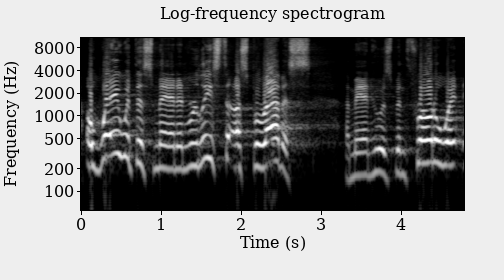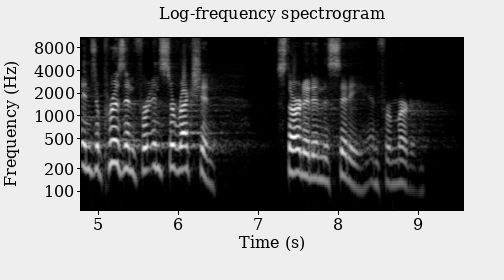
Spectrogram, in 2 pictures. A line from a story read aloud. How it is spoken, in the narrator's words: they all cried out together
